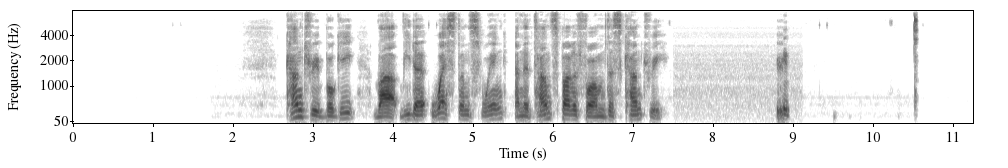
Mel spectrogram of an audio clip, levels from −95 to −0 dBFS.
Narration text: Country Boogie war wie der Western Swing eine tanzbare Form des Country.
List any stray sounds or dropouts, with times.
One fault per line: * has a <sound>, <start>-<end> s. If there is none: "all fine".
* has a laugh, 8.8-9.0 s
